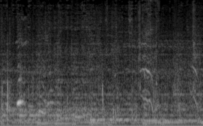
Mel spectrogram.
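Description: Horses moving on a forest floor, with hooves and the animals' own sounds, including a brief whinny-like call near three seconds, over a low, steady orchestral drone. A sharp click about half a second in is the loudest sound.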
